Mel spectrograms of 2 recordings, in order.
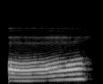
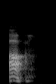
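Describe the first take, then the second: First: The vowel is held long. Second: The vowel is cut short. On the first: "a long A" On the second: "a short A"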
